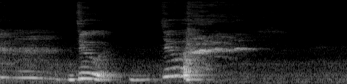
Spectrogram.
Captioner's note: gasp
